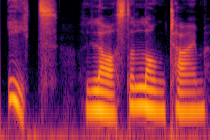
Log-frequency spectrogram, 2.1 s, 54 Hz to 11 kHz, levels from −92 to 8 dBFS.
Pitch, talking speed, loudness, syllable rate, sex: 180 Hz, 145 wpm, -17 LUFS, 3.0 syllables/s, female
